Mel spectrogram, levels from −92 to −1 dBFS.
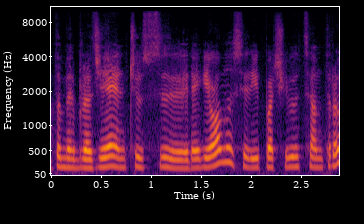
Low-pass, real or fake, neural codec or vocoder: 9.9 kHz; fake; codec, 16 kHz in and 24 kHz out, 0.6 kbps, FocalCodec, streaming, 2048 codes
